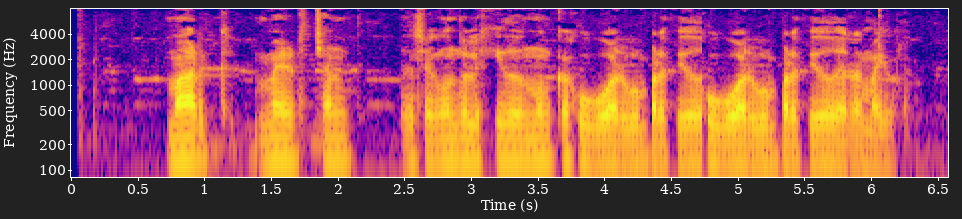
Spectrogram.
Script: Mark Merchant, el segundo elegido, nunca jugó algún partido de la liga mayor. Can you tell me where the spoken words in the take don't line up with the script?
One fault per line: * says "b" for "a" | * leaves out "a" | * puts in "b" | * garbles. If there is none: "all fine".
* puts in "jugó algún partido"
* leaves out "liga"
